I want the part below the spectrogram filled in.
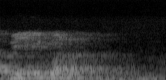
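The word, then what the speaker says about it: bima (βῆμα): It is a Greek word, it's pronounced bima. Bima, and so it has a sense of judgment seat.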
